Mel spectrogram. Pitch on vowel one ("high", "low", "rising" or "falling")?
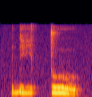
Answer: high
